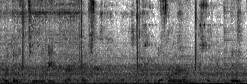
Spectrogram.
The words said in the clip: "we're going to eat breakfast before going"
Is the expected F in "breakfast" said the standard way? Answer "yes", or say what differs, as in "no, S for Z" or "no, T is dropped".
no, F is dropped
